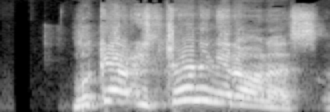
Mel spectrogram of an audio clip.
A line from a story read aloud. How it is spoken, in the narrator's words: shout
